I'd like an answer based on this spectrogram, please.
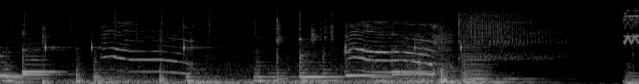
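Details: A mother cat, a café's mascot with kittens on the roof, gives clear, plain meows that rise and fall. This is the kind of meow she uses when asking people for something, unlike the calls to her kittens.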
